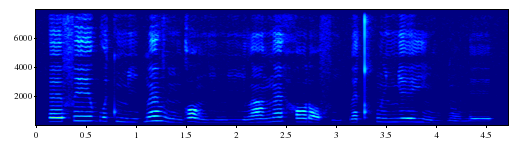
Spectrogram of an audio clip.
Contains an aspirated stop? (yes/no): no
